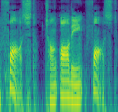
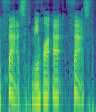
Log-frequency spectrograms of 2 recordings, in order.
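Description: First: British "fast" with a long "ah", like "fahst"; teacher models British "fast"; British pronunciation. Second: American "fast" with the A of "cat"; teacher models American "fast"; American pronunciation. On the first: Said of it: "而英国人呢会念fast". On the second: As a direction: say fast with a front, open a. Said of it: "美国人念fast". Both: Shown as a demonstration.

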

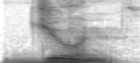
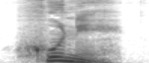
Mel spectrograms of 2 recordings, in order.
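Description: First: June as YUN, silent E; English pronunciation. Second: June read the Spanish way, HU-ne; read literally. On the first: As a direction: say June with J like a Y and drop the E. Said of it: "como si la J fuera una Y". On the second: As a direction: say June as written, Spanish J and sounded E. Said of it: "Así se escribiría literal". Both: Shown as a demonstration.

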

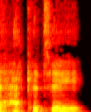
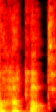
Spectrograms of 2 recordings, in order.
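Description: First: Hecate said as HEK-uh-tee; usual three-syllable pronunciation. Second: Hecate said as HEK-ut; two syllables, Hecate ending in "ut"; Shakespearean pronunciation. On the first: Host talking to witches, Hecate as HEK-uh-tee. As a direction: finish Hecate on a clear "tee". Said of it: "but I still say Hecate". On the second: Host explains how Macbeth people tend to say it, Hecate as HEK-ut. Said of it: "they tend to say Hecate". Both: Shown as a demonstration.

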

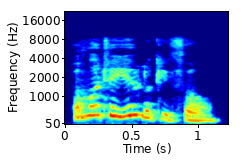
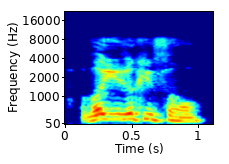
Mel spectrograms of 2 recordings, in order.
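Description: First: Higher, quicker echoed question; lightly voiced girl butting in; girl interrupting. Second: Said in the usual way. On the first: A narrator's reading. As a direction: cut in with a high, fast question. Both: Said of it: "the girl interrupted".

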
